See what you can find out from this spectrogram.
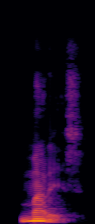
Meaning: plural of mare
- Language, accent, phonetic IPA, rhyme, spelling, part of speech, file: Catalan, Valencia, [ˈma.ɾes], -aɾes, mares, noun, LL-Q7026 (cat)-mares.wav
